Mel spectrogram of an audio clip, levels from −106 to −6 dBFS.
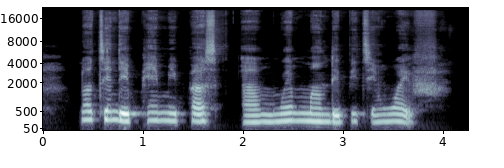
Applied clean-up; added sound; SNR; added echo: neural mask model Resemble Enhance denoiser.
